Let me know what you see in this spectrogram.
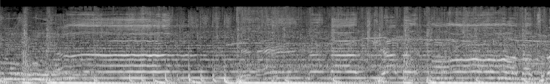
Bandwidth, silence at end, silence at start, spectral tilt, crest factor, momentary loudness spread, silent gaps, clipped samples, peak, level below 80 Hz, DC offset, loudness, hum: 16 kHz; 0 s; 0 s; -4.5 dB/octave; 8 dB; 4 LU; none; under 0.1%; 0 dBFS; -10 dBFS; under 0.1%; -10 LUFS; none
